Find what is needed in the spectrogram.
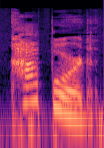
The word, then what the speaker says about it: cupboard: Cupboard 其实就是壁橱，它是 cup C-U-P 然后 B-O-A-R-D，但是 cupboard 这个 P 是不发音的，因为它连读了，所以呢它就不出声音了。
